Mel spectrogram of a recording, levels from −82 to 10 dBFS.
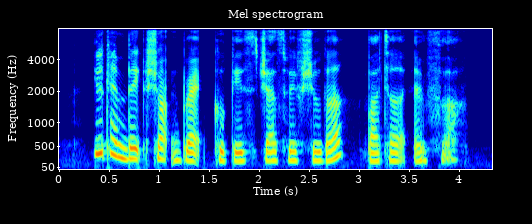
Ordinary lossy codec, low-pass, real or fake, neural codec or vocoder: none; none; fake; codec, 16 kHz, 4 kbps, FreqCodec, larger model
